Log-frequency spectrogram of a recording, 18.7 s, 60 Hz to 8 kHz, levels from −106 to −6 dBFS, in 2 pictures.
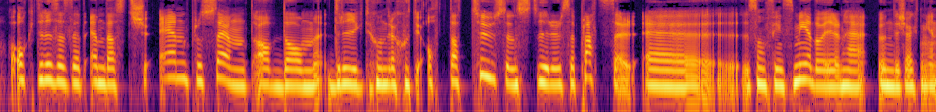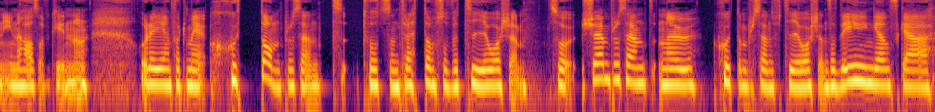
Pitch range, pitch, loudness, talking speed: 185-215 Hz, 195 Hz, -20 LUFS, 175 wpm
